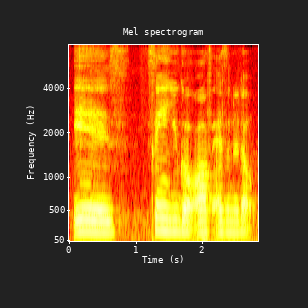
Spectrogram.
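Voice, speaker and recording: A woman's voice: lowish voice, monotone, a little slow, mellow. A middle-aged mother chatting as an interview guest, playful and laughing often, repeating words for emphasis. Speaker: guest, mother and business founder. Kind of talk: casual conversational interview.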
